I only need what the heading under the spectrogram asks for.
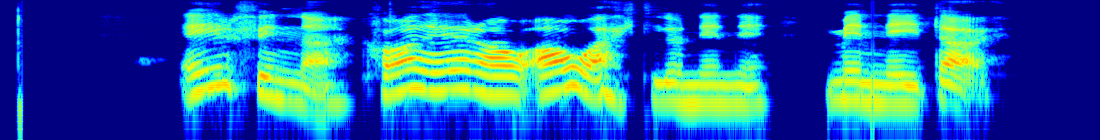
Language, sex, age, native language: Icelandic, female, 30-39, Swedish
